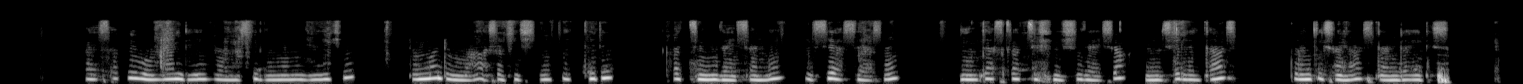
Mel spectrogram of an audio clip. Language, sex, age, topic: Gamo, female, 18-24, government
